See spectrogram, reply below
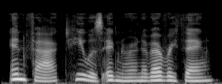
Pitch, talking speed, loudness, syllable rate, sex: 180 Hz, 190 wpm, -17 LUFS, 5.9 syllables/s, female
